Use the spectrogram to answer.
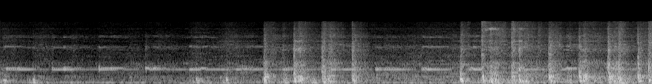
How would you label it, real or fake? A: fake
